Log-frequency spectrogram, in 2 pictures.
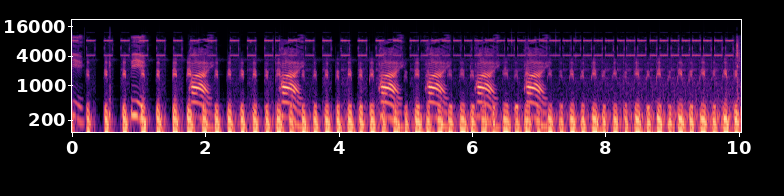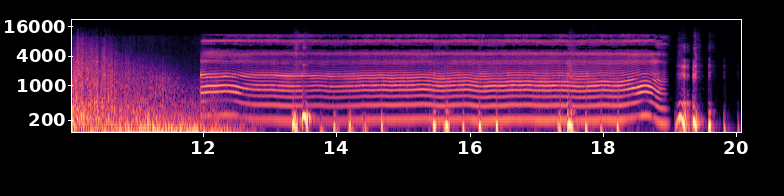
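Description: A time bomb's electronic beeping ticks along rapidly for several seconds, then a loud explosion bursts out, followed by a long, steady high-pitched alarm tone that cuts off abruptly.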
